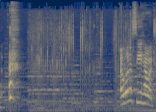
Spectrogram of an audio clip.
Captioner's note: laughing; juicy farting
